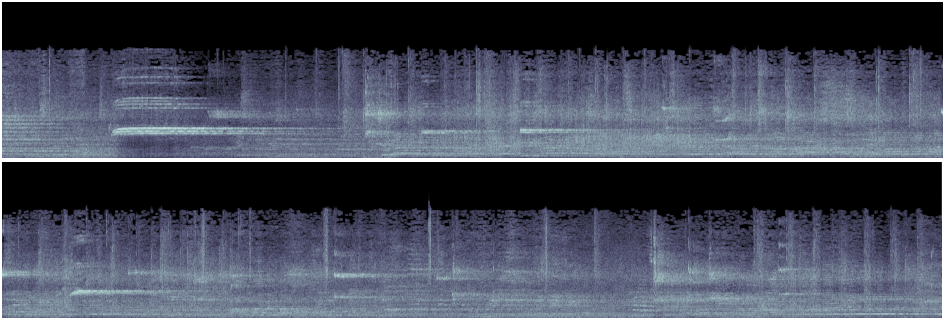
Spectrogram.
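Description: Young men shout across a large echoing hall.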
